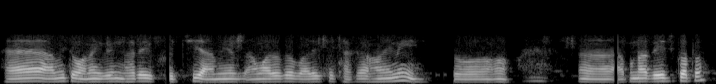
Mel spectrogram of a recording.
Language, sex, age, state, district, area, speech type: Bengali, male, 30-45, West Bengal, Jhargram, rural, conversation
